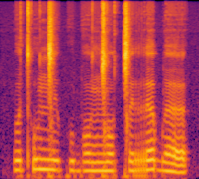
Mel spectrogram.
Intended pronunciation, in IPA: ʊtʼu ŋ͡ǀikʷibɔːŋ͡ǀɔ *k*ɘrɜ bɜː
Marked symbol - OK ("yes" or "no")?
no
